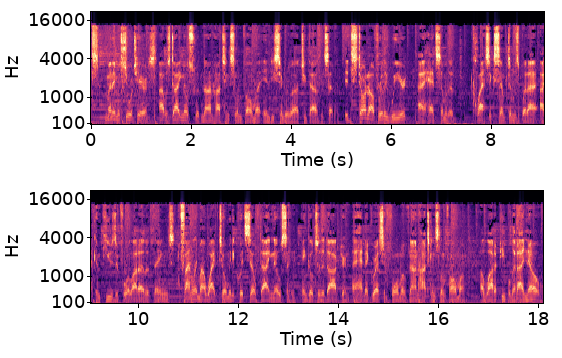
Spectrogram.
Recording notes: broadcast live from Beaver Toyota in Cumming for this year's Radiothon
